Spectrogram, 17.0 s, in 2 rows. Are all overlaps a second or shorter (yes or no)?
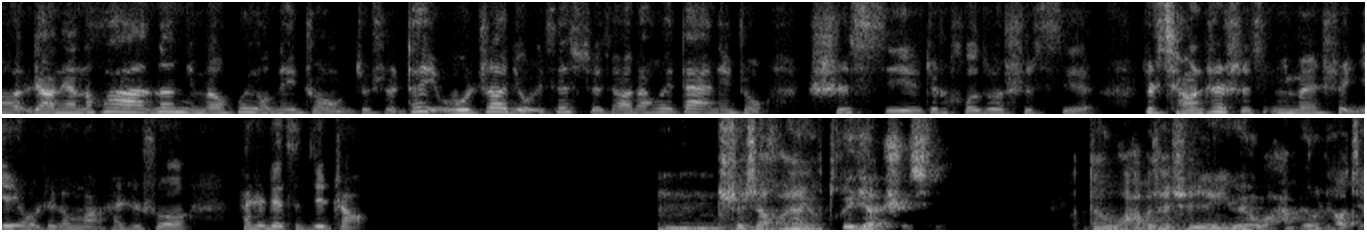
yes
